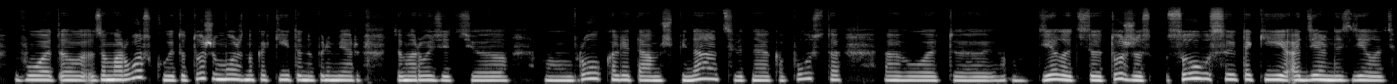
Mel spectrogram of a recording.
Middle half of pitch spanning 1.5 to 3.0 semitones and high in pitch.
Yes: narrow, 2.4 semitones; high, 195 Hz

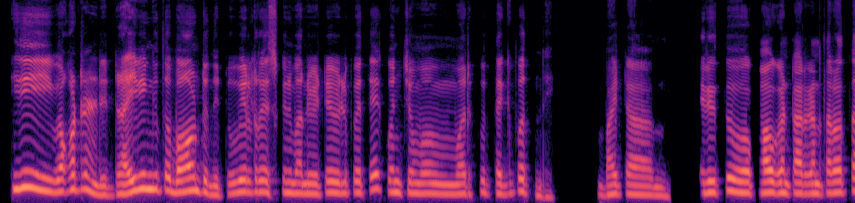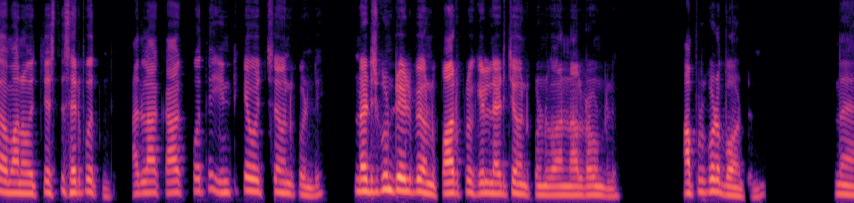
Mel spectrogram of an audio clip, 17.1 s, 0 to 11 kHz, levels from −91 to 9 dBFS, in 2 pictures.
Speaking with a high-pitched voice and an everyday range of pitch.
No: medium, 175 Hz; average, 3.6 semitones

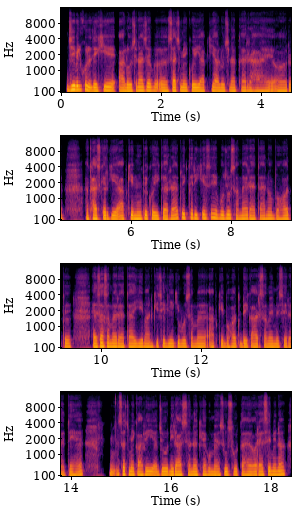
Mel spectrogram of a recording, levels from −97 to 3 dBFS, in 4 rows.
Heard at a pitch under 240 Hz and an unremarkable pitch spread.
No: low, 135 Hz; narrow, 1.4 semitones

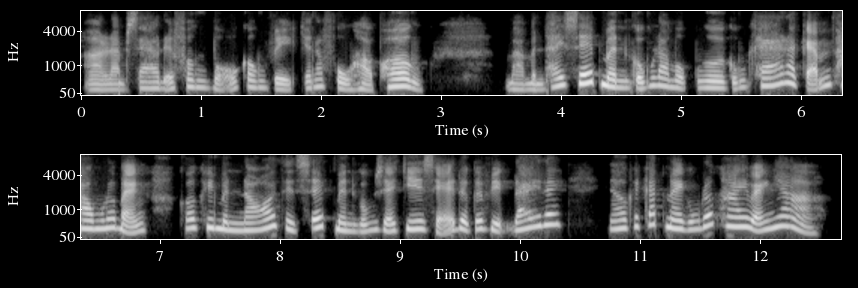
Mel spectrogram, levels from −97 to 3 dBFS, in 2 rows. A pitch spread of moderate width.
No: wide, 7.0 semitones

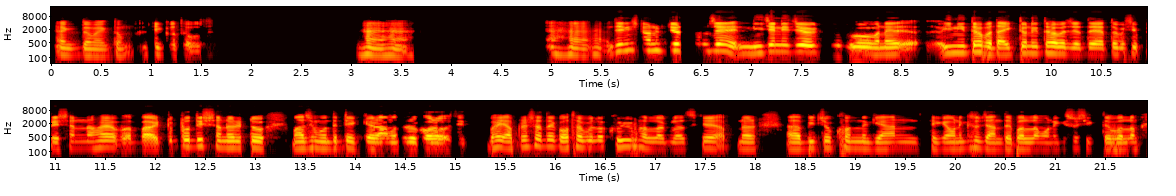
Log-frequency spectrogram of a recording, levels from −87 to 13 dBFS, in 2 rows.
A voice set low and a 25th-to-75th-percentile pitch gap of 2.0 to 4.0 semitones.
No: medium, 150 Hz; average, 3.5 semitones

